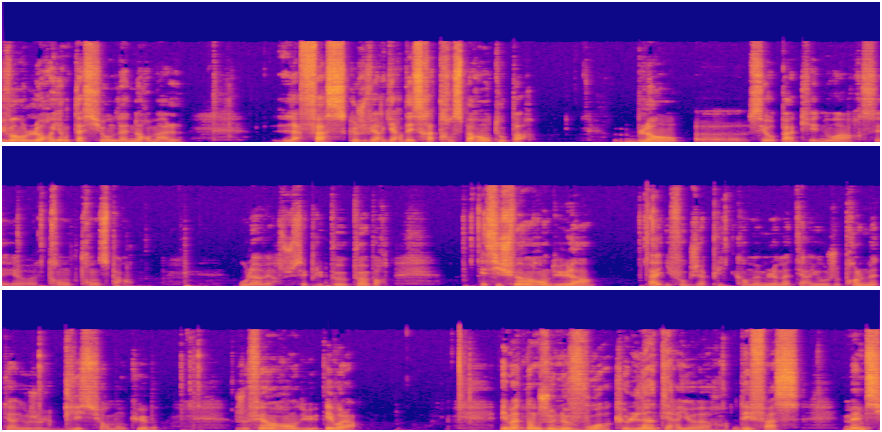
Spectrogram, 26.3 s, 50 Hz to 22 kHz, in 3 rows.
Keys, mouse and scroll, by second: 9.1 click, 13.4 click, 15.1 click, 15.9-17.8 drag, 19.4 click, 24.7-26.3 alt+drag.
